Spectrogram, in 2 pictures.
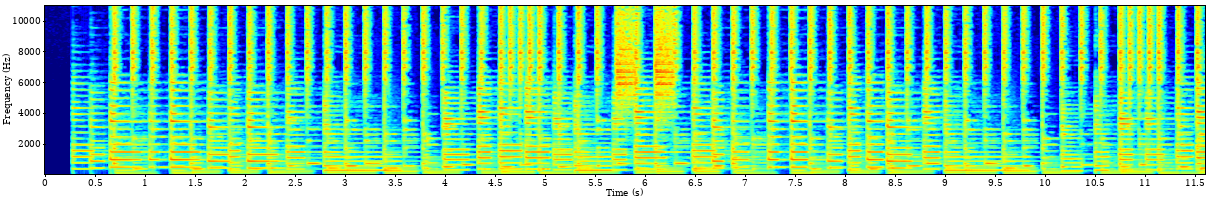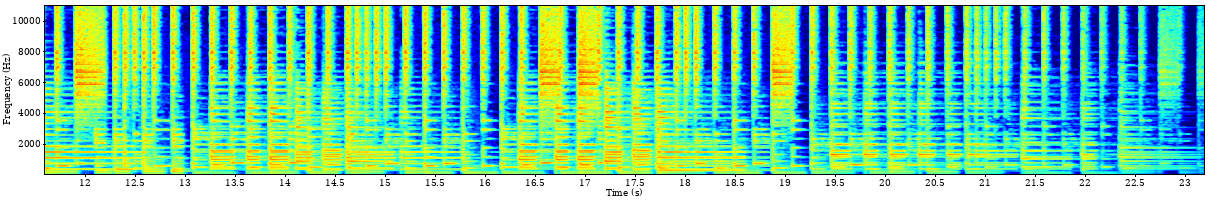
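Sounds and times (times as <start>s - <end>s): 
Latin bachata rhythm music: 0.8s - 22.9s.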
